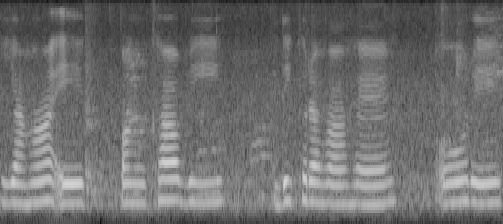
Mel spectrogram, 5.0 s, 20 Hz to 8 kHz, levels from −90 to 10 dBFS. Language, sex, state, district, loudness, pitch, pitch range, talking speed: Hindi, female, Haryana, Jhajjar, -17 LUFS, 225 Hz, 220-235 Hz, 105 wpm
